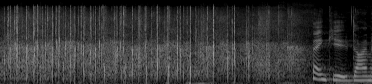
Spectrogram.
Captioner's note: applause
